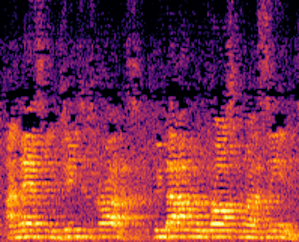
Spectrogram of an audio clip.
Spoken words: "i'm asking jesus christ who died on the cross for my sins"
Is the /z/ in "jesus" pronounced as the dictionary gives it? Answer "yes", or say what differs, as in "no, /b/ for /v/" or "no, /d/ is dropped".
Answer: yes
